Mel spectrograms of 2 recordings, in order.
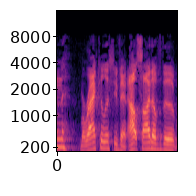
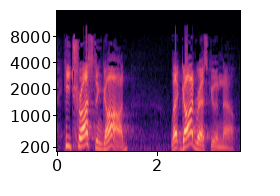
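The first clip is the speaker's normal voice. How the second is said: slow, loud jeering taunt, pitched up; mocking yell; 4 semitones higher, 12 dB louder than usual. Enemies jeering at Jesus on the cross, slow loud yell. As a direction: shout it out slowly like a crowd mocking. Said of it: "People yelling at him".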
